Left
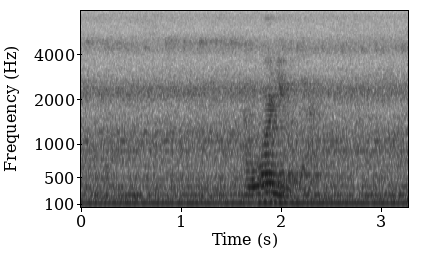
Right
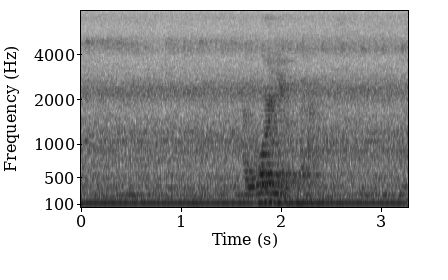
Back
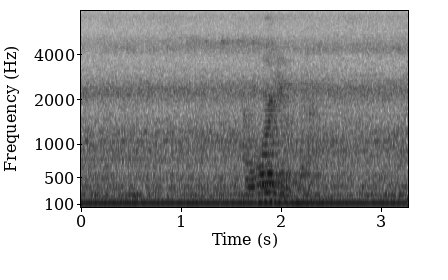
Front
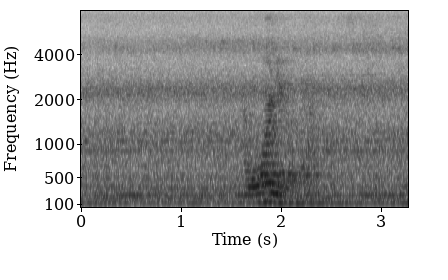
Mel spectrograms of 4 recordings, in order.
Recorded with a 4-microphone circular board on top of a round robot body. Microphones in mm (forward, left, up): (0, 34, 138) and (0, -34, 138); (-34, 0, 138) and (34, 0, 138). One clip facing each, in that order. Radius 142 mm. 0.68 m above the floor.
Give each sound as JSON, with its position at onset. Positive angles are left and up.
{"t": 1.6, "sound": "a man speaking", "azimuth_deg": -125, "distance_m": 3.0}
